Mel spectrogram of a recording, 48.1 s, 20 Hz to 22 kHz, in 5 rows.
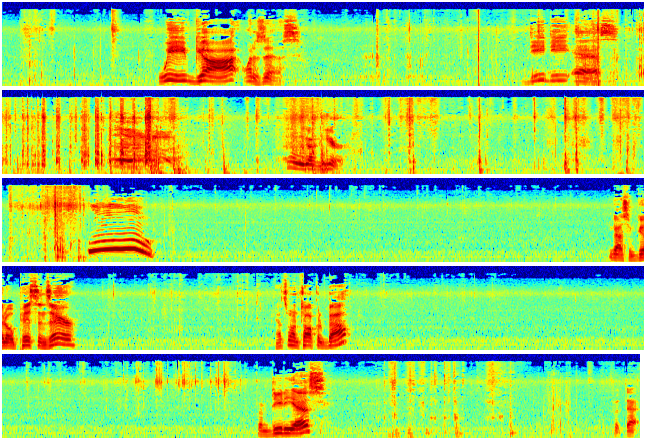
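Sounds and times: low room hum: 0.0 - 48.0
cardboard boxes being handled: 0.2 - 1.0, 5.6 - 20.6, 44.1 - 47.4
plastic bag crinkling: 7.3 - 11.9, 31.0 - 33.1, 39.0 - 42.4.

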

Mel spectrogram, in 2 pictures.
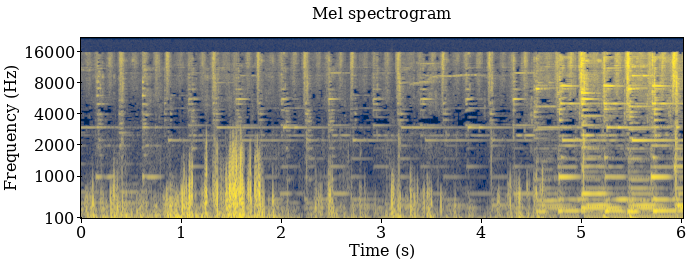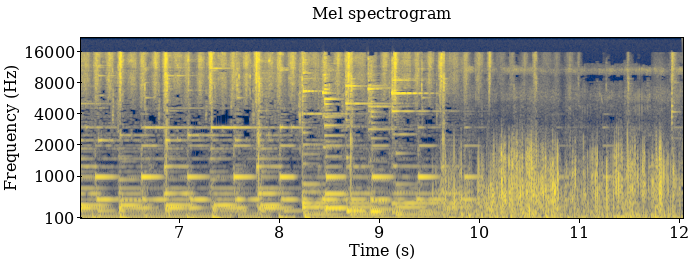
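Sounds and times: wind buffeting microphone: 0.0 - 8.4, 9.6 - 12.0.

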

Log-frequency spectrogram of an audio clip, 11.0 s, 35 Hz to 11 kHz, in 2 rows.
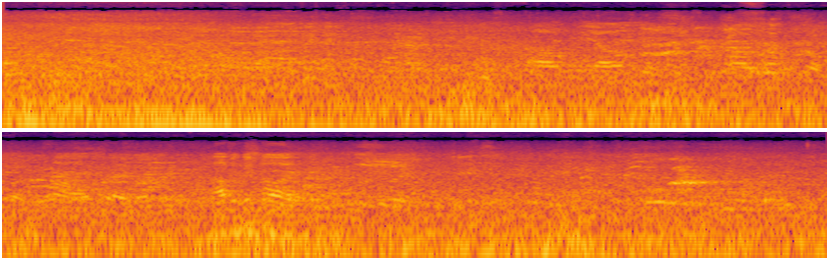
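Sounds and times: car driving slowly past: 0.0 - 3.4
people chattering: 0.0 - 11.0.

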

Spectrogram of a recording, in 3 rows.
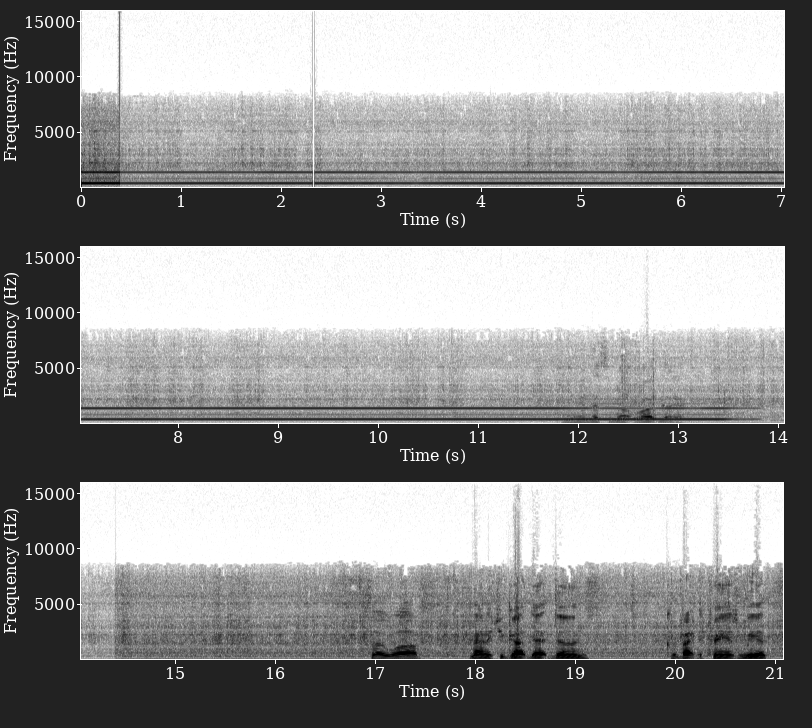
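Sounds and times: steady radio test tone: 0.0 - 21.0.

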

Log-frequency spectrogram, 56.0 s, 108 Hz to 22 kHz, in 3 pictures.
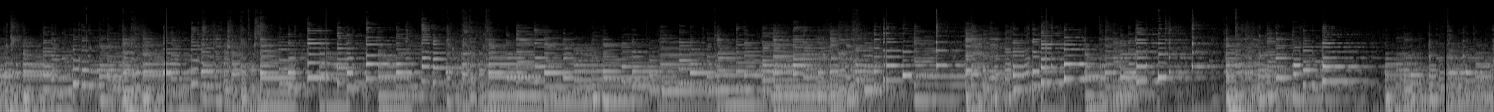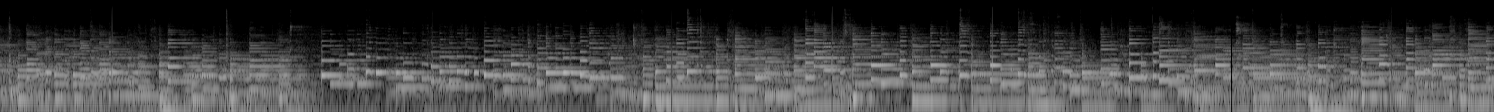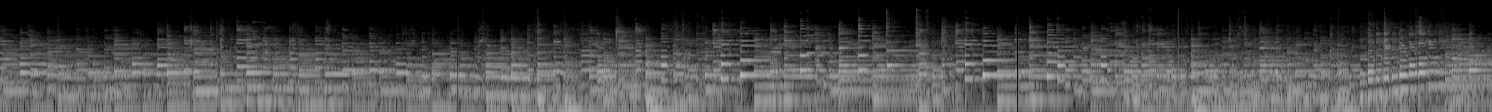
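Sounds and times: fingerstyle classical guitar: 0.0 - 56.0.

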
